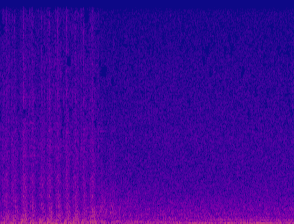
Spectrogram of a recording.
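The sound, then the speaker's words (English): Rapid gunfire from a police video game: a dense burst of quick shots in the first second, then a steady, noisy wash of continuous fire to the end. “Watch out. Shots, shots, shots, shots.”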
